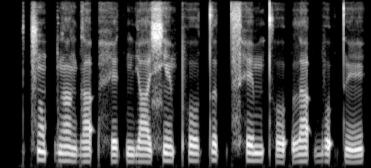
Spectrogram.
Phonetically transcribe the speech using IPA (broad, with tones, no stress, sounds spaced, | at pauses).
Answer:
t͡s ɔ̃˦ p̚ ɡ ã˧ ɡ a˨ ʔ h e˨ k̚ n̪ j a˨˩ ɕ ẽ˧ pʰ o˧ t̪ ə˦ t̚ t͡sʰ e˦ m t̪ʰ o˨ ʔ l a˦ ʔ b o˦ ʔ t̪ ẽ˨˦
